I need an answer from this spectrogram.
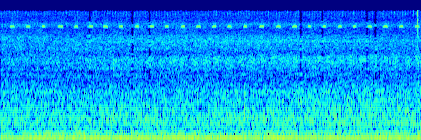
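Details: Steady low rumbling hum with broad hiss and a faint regular high-pitched ticking, no animal voice.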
